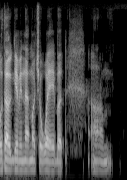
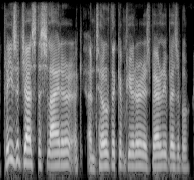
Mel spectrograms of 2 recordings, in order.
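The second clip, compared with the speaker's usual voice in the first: higher, louder robotic British announcer; automated British narrator; 5 semitones higher, 3 dB louder than usual. Retold or imitated. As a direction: read it like a game narrator. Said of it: "In order to nail impressions".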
